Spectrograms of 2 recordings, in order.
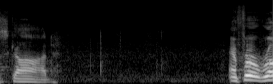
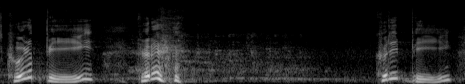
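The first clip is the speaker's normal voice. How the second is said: a hint of the Ancient Aliens host musing; ancient aliens guy voice; 6 dB quieter than usual. Preacher mimics the ancient aliens show, mock awe. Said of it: "say it in the ancient alien's voice".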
